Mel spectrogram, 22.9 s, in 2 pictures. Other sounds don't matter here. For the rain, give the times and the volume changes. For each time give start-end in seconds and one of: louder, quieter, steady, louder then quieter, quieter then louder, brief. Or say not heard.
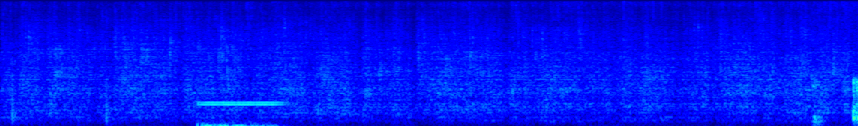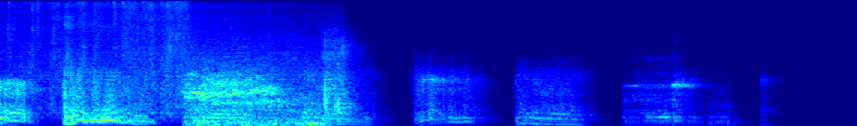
0.0-16.1 louder.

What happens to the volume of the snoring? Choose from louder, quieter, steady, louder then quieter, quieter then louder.
quieter.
